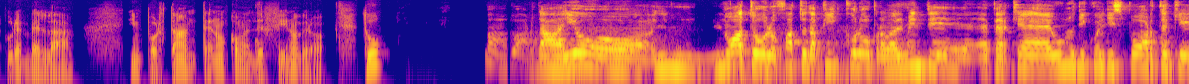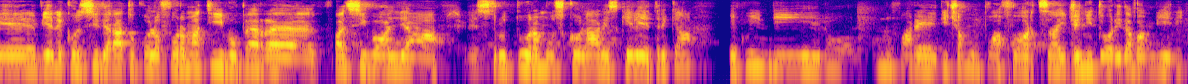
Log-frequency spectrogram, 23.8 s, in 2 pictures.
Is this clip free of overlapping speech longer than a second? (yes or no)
yes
